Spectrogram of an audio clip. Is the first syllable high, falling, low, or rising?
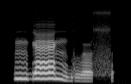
high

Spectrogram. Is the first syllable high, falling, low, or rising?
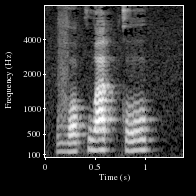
rising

